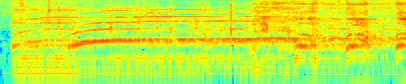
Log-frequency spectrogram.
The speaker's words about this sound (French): Calmez-vous en studio, Calmez-vous. Et voilà, la foule en délire.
